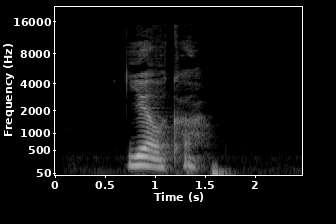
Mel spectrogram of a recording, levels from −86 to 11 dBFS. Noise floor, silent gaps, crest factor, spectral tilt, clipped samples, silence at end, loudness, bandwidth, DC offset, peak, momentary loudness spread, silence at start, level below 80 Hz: -75 dBFS; none; 20 dB; -6.5 dB/octave; under 0.1%; 0.75 s; -28 LUFS; 15 kHz; under 0.1%; -12 dBFS; 22 LU; 0.75 s; -52 dBFS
